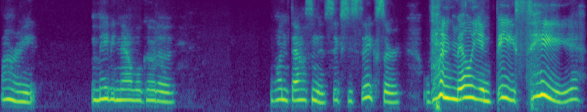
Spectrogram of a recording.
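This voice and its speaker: A bold professor of invention acted by a woman, absorbed in daring experiments. The voice is fairly high and very unhurried, commanding and theatrical in the manner of 1940s radio drama. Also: dark tone. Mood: intent. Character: Dudley, bold, absorbed scientist and professor inventor of a time machine. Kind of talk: 1940s-style radio play acting.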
